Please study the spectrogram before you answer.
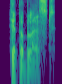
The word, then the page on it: hypoblast: British English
